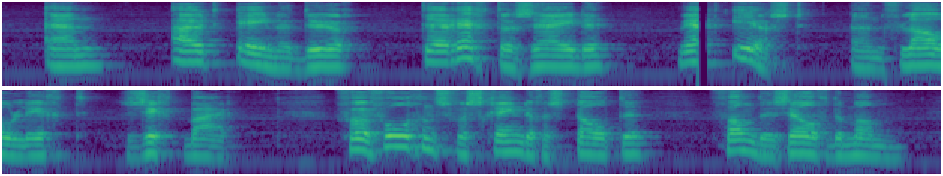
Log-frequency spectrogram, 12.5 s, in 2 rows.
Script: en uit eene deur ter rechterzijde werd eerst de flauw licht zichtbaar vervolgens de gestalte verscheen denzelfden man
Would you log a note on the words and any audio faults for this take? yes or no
yes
